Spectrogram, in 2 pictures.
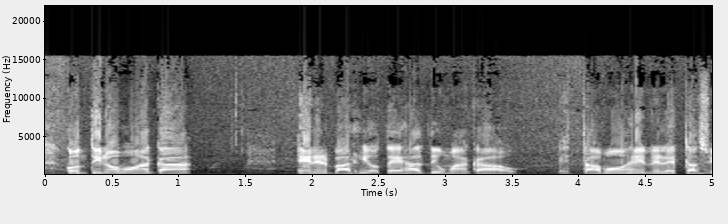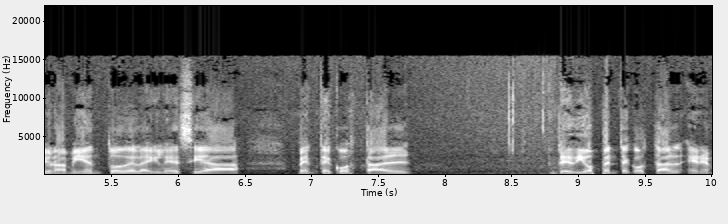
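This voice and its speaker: A man speaks at a moderate pace and medium pitch with ordinary pitch variation, the sound dry and close with no echo, over noticeable background noise. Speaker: radio host. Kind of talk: live remote radio interviews. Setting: outdoor remote broadcast at a flea market.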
